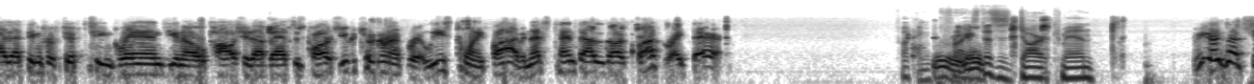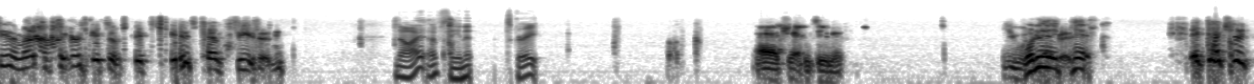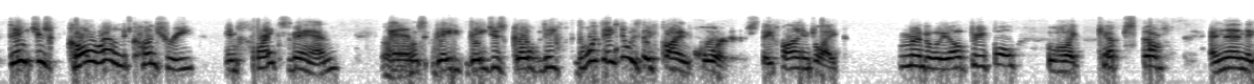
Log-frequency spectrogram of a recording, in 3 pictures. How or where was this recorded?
phone line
